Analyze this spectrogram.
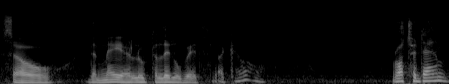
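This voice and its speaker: Lively intonation with a Dutch accent. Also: man. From Netherlands. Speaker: visiting practitioner speaker. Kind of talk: public lecture. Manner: halting, many fillers.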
